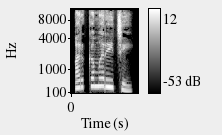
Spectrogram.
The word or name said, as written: ಅರ್ಕಮರೀಚಿ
